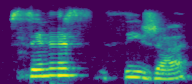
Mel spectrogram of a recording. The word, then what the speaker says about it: synesthesia: And anyway, it's called synesthesia. It rhymes with amnesia.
